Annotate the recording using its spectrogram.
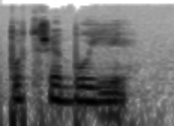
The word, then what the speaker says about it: potřebuji: So you can either say, as we said, já potřebuju, or you can say, or rather write, já potřebuji. So there is I at the end, short I.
